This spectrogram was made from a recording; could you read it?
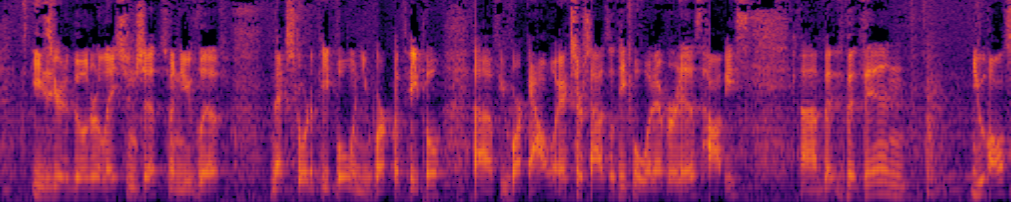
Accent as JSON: {"language": "English", "town": "Savannah", "region": "Georgia", "country": "United States", "lives_now": "San Francisco, United States", "said": "I'm not from originally from San Francisco. I'm from Savannah. And my wife Natalie and I, we came out here with the thought of going to seminary and then being sent overseas."}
